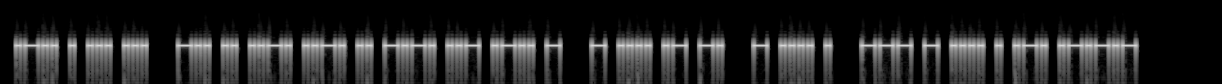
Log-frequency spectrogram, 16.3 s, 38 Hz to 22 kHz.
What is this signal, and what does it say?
Morse code, heard as a keyed tone, about 20 wpm, 700 Hz. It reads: LESS DIFFICULT THAN THE OTHER.
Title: Sentences from Top 1000 Words - Review Part 2 - 20wpm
